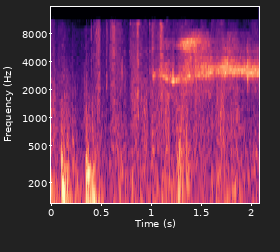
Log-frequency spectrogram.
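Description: A pickaxe strikes a wall with sharp knocks.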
